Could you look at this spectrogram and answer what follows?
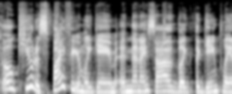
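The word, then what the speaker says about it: Spy×Family: spy X Anya operations you don't pronounce the X by Anya operation memories but there's an X there if you're Googling it um spy family um as I joked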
